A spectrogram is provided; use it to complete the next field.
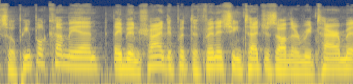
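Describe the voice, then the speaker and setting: A man with an Ozarks accent talks with ordinary pitch variation. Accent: Ozarks Midwestern. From Ozarks, Missouri. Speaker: financial advisor radio host. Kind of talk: radio talk show. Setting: studio.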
